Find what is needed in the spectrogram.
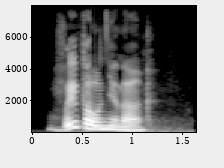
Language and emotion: Russian, positive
